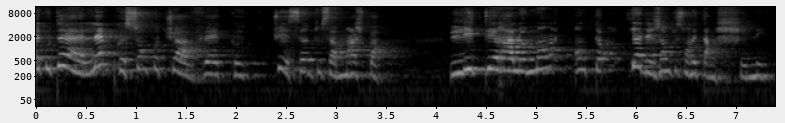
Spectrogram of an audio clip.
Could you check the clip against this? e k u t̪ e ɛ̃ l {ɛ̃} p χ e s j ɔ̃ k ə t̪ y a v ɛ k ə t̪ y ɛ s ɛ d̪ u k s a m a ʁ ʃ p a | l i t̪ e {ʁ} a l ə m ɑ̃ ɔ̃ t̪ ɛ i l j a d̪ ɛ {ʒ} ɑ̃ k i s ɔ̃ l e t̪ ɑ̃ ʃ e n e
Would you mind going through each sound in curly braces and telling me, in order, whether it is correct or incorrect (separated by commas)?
correct, correct, correct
